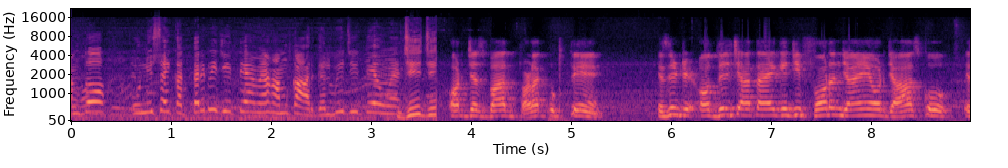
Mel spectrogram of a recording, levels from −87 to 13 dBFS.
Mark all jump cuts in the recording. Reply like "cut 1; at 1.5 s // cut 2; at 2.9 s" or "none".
cut 1; at 3.7 s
